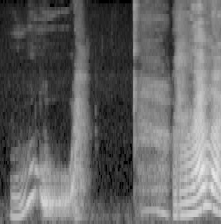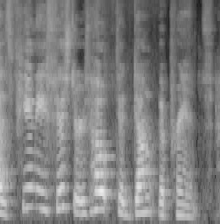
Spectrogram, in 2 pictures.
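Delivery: ordinary delivery, nothing marked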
